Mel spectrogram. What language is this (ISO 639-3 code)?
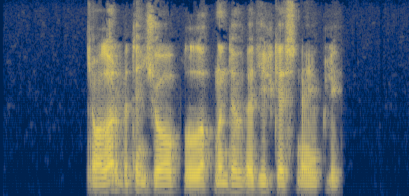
tat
